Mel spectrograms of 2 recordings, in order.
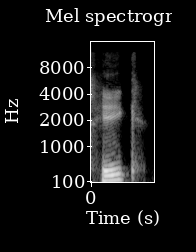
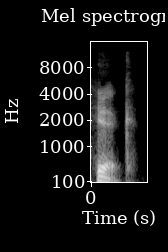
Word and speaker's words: hic: So is it actually pronounced heek? Well, the long I, yes, heek. Yeah, heek, not hick. Not hick. If I said hick, I apologize.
